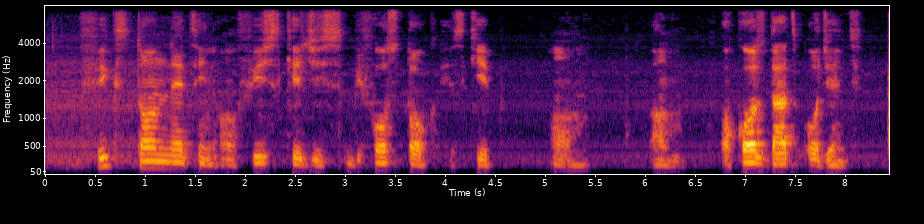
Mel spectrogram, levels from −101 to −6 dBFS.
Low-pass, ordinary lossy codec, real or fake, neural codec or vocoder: 7.2 kHz; none; real; none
